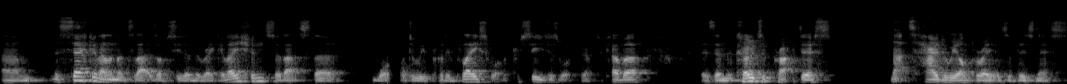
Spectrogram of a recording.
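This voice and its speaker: A man's very deep, low voice in a Welsh accent at a very fast pace. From Wales. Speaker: HR and workplace safety advisor. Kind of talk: webinar presentation. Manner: hesitant, many fillers.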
